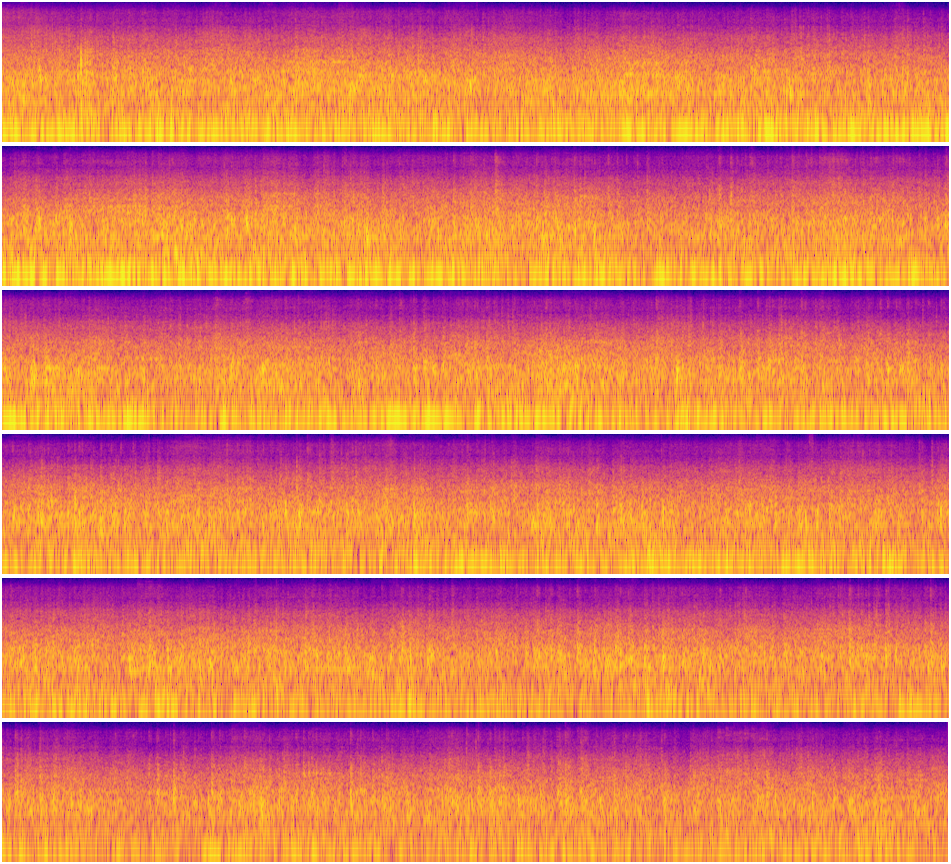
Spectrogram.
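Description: Loaded freight cars, mostly centerbeam lumber cars, rolling steadily past on the rails: a continuous low rumble of wheels on track with a rushing noise over it.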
